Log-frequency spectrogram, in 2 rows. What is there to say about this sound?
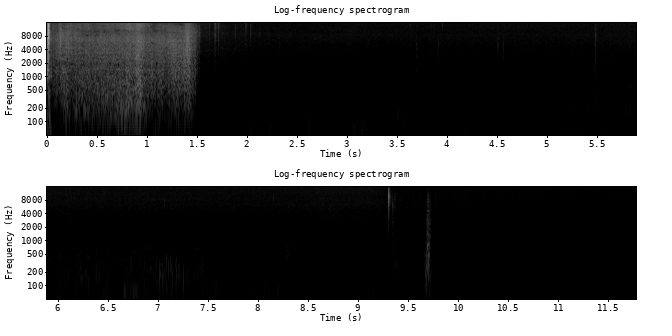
Match Burn 1
Recording of a match being burnt using an Octava MK12 through a DBX 586 Tube preamp
match, lightup, matches, Burning, light, 420, fire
